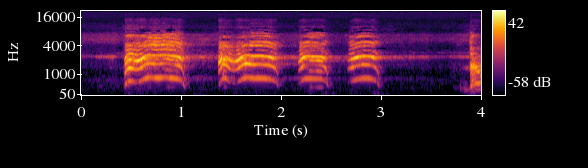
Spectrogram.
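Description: A voice imitates a peacock call, giving four loud, drawn-out nasal wails in a row with short gaps between them, then starting a fifth, clear and close with no background noise.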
